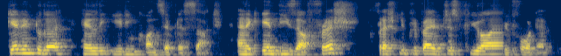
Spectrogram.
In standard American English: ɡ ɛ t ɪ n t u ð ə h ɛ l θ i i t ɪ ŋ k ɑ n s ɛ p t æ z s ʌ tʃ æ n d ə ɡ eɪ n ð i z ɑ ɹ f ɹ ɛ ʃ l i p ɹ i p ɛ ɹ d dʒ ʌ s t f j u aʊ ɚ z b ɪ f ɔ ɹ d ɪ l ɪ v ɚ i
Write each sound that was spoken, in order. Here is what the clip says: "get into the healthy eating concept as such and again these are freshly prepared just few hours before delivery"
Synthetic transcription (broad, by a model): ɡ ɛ t ɪ n t u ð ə h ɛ l t i i t ɪ ŋ k ɑ n s ɛ p t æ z s ʌ tʃ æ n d ə ɡ eɪ n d i z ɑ ɹ f ɹ ɛ ʃ l i p ɹ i p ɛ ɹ d dʒ ʌ s t f j u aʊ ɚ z b ɪ f ɔ ɹ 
